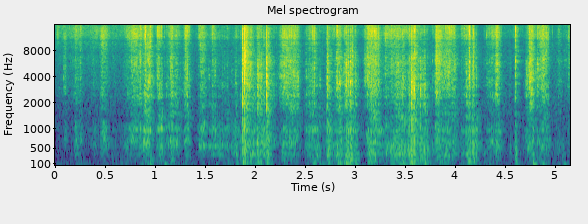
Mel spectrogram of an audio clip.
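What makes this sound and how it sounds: Fingertips squeeze and scratch the surface of a large, flat, dark grey and black speckled foam packaging insert with cut-out slots, light and soft and held in both hands. The result is a steady run of dry, bright, crackling scratches and short squeaky rubs, with almost no low end and little ring after each stroke.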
